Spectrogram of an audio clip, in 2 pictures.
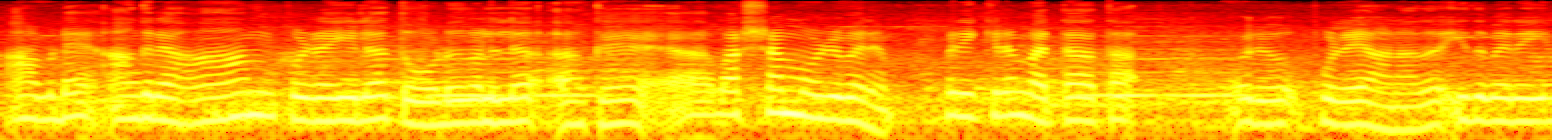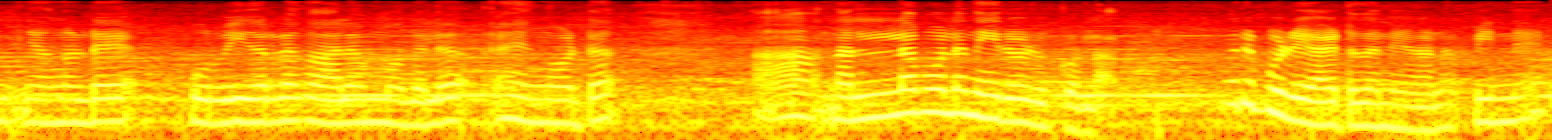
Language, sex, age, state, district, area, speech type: Malayalam, female, 30-45, Kerala, Alappuzha, rural, spontaneous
